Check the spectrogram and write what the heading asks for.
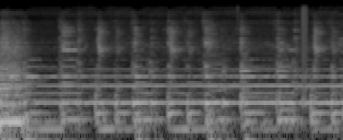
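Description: Music on plucked guitar, notes picked at about four a second over held tones. A louder, denser passage breaks off just as it begins.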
